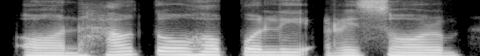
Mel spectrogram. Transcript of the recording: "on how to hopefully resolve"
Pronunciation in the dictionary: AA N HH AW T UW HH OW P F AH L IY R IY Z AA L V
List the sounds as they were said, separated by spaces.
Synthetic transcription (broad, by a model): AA N HH AW T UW HH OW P AH L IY R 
